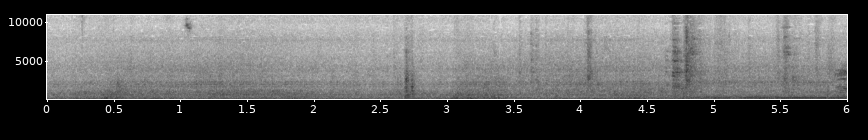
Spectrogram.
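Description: Steady low drone of an idling engine, with a few sharp clicks and knocks as a truck's hood is lifted open, about two and a half seconds in and again near five seconds.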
